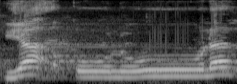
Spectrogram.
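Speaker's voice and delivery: याअकूलूना recited slowly, loo held long; lengthened lam. Shown as a demonstration. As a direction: catch after ya in याअकूलूना, then stretch loo. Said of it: "अगले लाम को लंबा करना". (याअकूलूना में 'लू' लंबा खींचें)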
